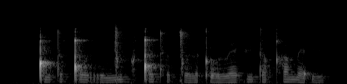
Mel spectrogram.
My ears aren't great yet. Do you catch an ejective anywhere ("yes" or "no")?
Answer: yes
